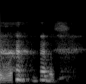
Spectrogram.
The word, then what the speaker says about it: Rachlis: Like it should probably be Rackless, but we say Rackless.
